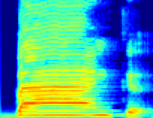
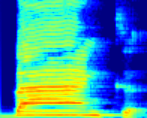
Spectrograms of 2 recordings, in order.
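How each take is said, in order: First: The vowel is an open 'ae' sound. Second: The vowel is an open 'ae' sound.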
